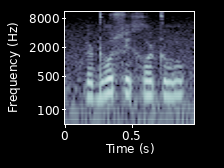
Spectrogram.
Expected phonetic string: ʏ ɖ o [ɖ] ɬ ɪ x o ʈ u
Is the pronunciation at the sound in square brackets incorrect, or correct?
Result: incorrect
